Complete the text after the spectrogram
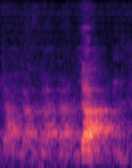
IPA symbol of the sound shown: d(a)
